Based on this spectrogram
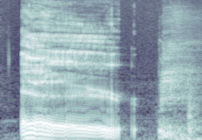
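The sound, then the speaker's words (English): A loud, drawn-out burp rumbles for about a second, followed by a short grunt and a second, rougher belch trailing off. “That burp?”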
